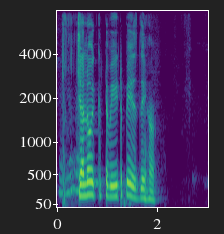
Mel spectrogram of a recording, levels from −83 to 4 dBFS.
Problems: background conversations at intervals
